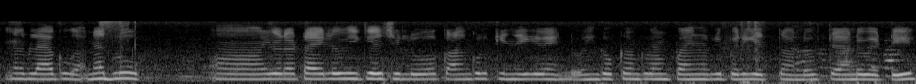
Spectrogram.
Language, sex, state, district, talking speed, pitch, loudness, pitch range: Telugu, female, Andhra Pradesh, Chittoor, 145 wpm, 245 Hz, -29 LUFS, 235-255 Hz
